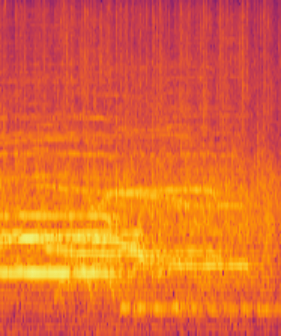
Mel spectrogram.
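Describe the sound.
Applause and cheering from a church audience at Encounter Church in Atlanta welcoming Pastor Antoine to the stage: loud, dense clapping with a few voices calling out, easing slightly toward the end.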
